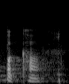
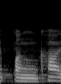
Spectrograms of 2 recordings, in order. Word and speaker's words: पंखा: अब देखिए पंखा, अगर इसके ऊपर से अनुस्वार हटा दिया जाए तो किस प्रकार उच्चारण होगा? पक्खा, जो कि अशुद्ध उच्चारण है। इसके लिए इसके हमने साथ में एक अनुस्वार लगाया तो बोले पंखा, ये शुद्ध उच्चारण होता है।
